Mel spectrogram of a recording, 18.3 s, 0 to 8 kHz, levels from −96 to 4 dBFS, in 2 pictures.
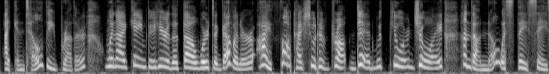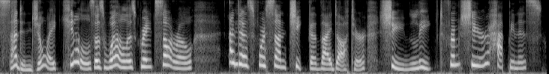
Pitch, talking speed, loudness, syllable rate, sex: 275 Hz, 160 wpm, -18 LUFS, 3.9 syllables/s, female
